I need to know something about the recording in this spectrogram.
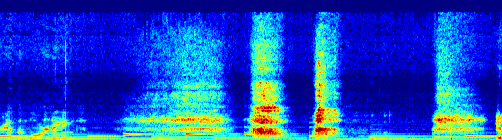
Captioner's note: deep inhale, light chuckle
